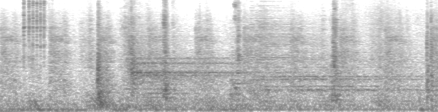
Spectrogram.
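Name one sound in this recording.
A machine clanks and rattles as someone works on it.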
